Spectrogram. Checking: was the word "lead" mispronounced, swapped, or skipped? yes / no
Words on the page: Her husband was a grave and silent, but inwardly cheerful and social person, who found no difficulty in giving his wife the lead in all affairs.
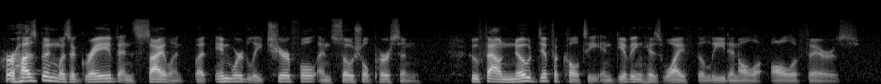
no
